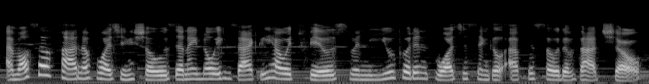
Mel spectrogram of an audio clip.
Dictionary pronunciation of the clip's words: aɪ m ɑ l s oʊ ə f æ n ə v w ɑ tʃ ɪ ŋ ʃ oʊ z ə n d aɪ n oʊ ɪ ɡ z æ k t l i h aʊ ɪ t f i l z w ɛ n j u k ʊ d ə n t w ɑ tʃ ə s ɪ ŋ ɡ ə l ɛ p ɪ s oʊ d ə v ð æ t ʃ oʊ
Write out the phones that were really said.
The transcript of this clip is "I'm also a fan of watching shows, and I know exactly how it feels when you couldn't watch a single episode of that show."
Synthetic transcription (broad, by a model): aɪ m ɑ l s oʊ ə f æ n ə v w ɑ tʃ ɪ ŋ ʃ oʊ z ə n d aɪ n oʊ ɪ ɡ z æ k t l i h aʊ ɪ t f i l z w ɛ n j u k ʊ d ə n t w ɑ tʃ ə s ɪ ŋ ɡ ə l ɛ p ɪ s oʊ d ə v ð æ t ʃ oʊ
